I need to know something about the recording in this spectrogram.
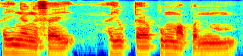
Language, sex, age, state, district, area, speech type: Manipuri, male, 60+, Manipur, Bishnupur, rural, spontaneous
